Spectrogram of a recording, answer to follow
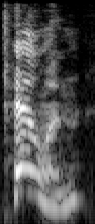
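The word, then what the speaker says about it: Talyn: Today we're looking from Talon. I think it's pronounced Talon. It's spelled T-A-L-Y-N, so I'm going to assume that's Talon, not Talon.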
